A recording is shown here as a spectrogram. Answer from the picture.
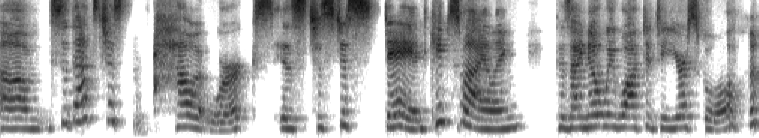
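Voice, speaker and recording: Speaking at a very slow pace with hardly any pauses, a woman uses a fairly high pitch and lively intonation. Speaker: manifestation coach. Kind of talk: workshop talk.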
